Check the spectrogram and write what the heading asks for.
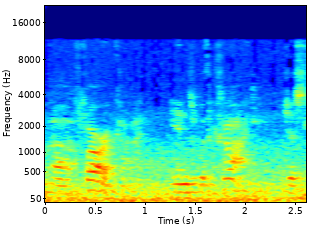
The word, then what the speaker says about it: Farrakhan: But the name Farrakhan has 3 syllables, and it ends with Khan.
